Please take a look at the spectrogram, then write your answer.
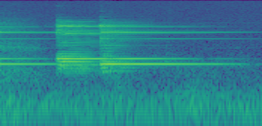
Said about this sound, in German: Es klingelt. Ich mache mal kurz auf, wir reden dann aber weiter.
